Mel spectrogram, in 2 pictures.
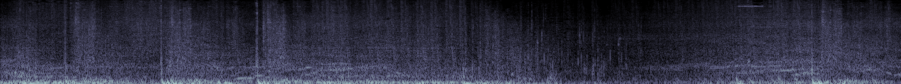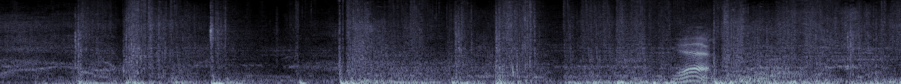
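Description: Monsters growl and snarl.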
